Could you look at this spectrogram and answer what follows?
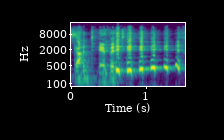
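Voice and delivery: drawn-out, high, loud groan of mock fury; mock outrage. Real, not acted. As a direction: wail it slowly like a hammed-up tantrum. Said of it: "I'm going to be very angry".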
